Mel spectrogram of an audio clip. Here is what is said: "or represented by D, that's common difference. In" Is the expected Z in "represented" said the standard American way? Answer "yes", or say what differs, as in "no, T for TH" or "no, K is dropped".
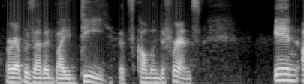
yes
